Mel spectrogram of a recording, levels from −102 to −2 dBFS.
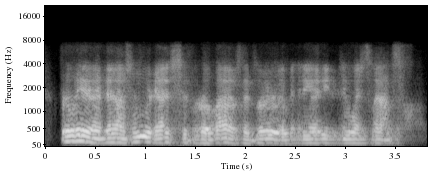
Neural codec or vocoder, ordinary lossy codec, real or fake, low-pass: codec, 16 kHz, 0.5 kbps, FreqCodec, smaller model; Opus, 24 kbps; fake; 7.2 kHz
